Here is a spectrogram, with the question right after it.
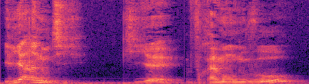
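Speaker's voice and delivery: usual speaking voice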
